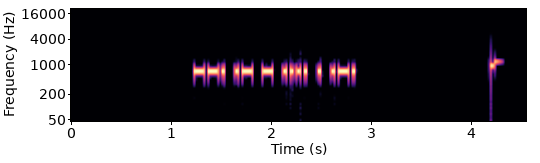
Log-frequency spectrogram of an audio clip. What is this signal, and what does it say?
Morse code, heard as a keyed tone, about 36 wpm, 700 Hz. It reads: GATHER
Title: Six Letter Words - 35wpm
